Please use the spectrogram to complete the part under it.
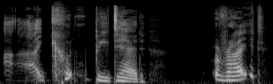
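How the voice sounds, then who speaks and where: A man's voice: sits high, big pitch swings, takes it slowly, breathy edge, no room sound, clean studio sound, voice pushed up, heavily acted. A man voicing a young female pony student, frightened and pleading, with a stammering, tearful delivery. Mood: anxious disbelief.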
